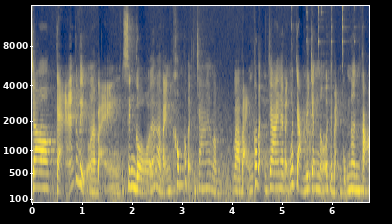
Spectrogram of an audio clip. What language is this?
Vietnamese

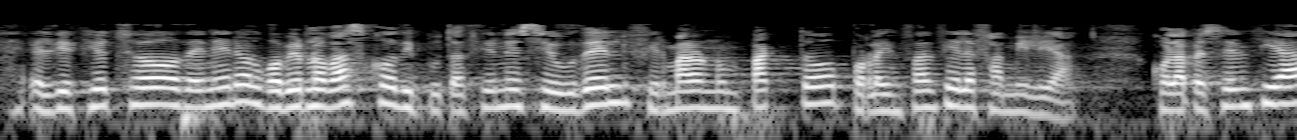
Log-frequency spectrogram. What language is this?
Spanish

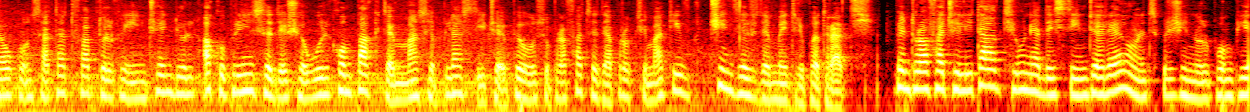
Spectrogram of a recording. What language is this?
Romanian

